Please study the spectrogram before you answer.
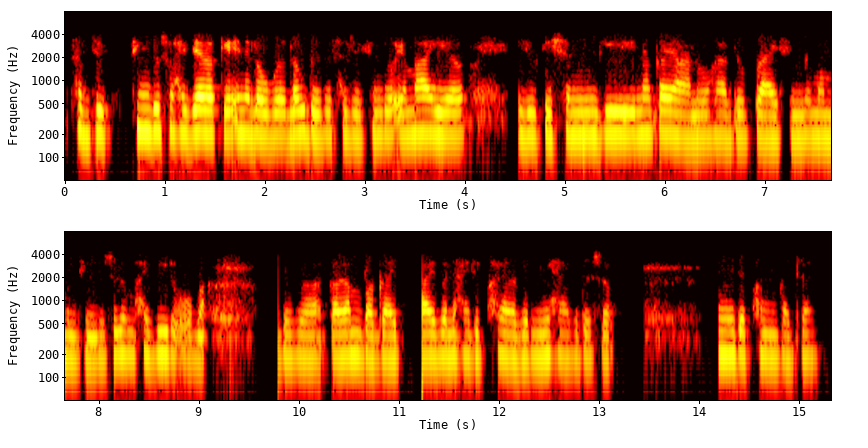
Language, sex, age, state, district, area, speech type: Manipuri, female, 18-30, Manipur, Kakching, rural, conversation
